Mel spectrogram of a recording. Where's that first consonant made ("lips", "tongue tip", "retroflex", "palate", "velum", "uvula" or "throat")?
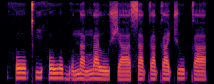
throat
